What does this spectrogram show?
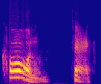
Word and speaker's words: contact: If you see, con, this syllable, contact. Clear? Now, how I will pronounce it as, contact, contact.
